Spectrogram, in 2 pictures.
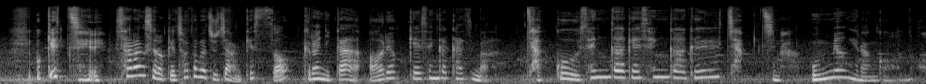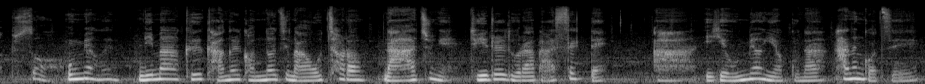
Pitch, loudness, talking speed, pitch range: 225 Hz, -20 LUFS, 270 characters per minute, 200-265 Hz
